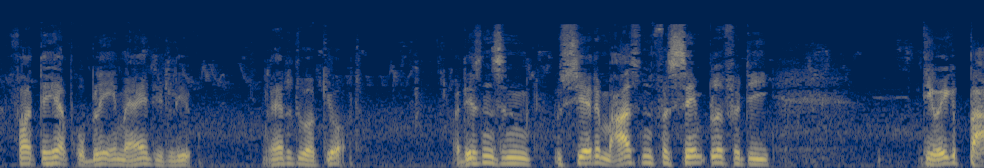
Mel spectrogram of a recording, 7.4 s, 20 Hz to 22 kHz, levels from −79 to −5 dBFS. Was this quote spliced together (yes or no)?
no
